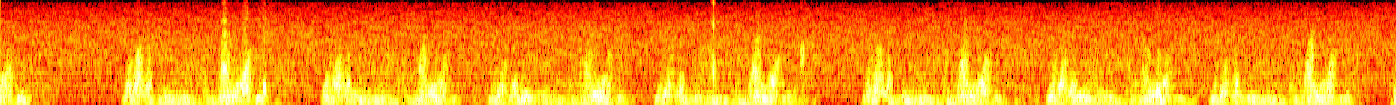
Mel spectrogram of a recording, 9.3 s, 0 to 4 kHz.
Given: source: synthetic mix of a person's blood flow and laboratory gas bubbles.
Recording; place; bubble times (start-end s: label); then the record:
Doppler ultrasound of blood flow; precordium
1.72-1.81 s: bubbles
4.72-4.80 s: bubbles
5.33-5.38 s: bubbles
From the record:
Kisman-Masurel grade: 123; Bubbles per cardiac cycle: 1 to 2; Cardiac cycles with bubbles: 10 to 50%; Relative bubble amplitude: loud (0.450 to 0.775); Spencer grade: 2 (many but less than half of the cardiac periods contain bubble signals, singularly or in groups); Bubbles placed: only in the low amplitude regions of the cardiac cycle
